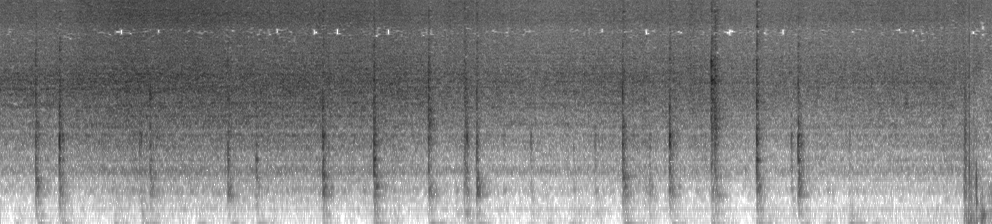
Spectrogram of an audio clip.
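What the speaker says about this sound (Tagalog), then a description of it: "haluan na natin yung ginamos ha" Ginamos fish paste frying in a pot with a steady sizzle, while a utensil stirs it and knocks against the pot in a quick, irregular series of sharp scrapes and taps, close and fairly loud.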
